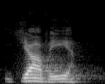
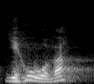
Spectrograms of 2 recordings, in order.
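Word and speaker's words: Jahve: Men det allra troligaste uttalet på Guds namn är Javé. Men ibland så kan man också höra Jehova.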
